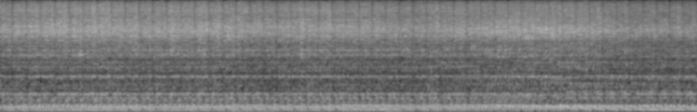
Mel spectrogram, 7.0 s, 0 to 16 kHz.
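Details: 1JZ-swapped Lexus IS300 first start after wiring harness work: steady six-cylinder idle with uneven, stumbling beat, a cylinder dropping out; misfire from a failed coil pack, later replaced.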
